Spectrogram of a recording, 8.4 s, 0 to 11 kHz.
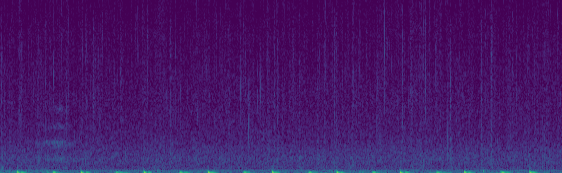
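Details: Heartbeat in an ASMR sleep-aid loop: soft, regular low thumps at about 62 per minute under steady rain ambience, with soft breathing also in the recording.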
